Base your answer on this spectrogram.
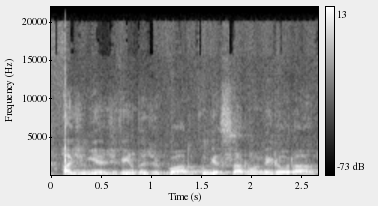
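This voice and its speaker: There is audible room echo and noticeable background noise as a man with a fairly high pitch speaks. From Brazil, Rio de Janeiro. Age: 60s. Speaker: artist, painter. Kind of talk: testimony. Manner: halting.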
